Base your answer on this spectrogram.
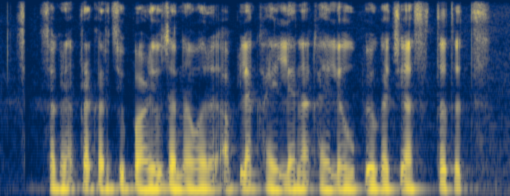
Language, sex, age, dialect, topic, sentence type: Marathi, male, 18-24, Southern Konkan, agriculture, statement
